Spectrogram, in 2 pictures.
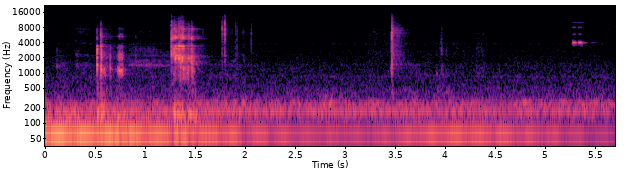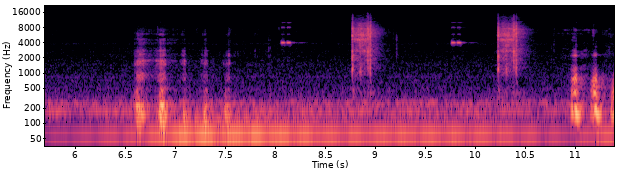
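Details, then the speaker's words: Sony A7 camera without lens, several shutter firings as harsh scratchy snaps instead of clean clicks; sand inside the shutter mechanism, also shutter button and EVF faults. "That sounds horrible, but it works. Oh, you hear that? Oh my god, that's the worst sound in the shutter. There's sand all over in this in the shutter."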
